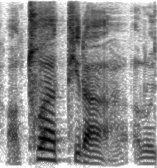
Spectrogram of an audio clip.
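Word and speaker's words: Θυάτειρα: 두아디라 성읍은 헬라어로 투아티라로 이제 발음이 되는데요.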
